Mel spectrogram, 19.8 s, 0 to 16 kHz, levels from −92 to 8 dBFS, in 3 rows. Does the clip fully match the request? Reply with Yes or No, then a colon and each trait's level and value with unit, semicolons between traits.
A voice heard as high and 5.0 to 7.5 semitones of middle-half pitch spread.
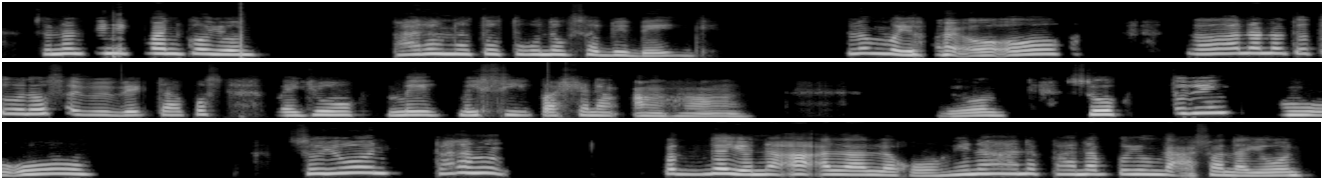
Yes: very high, 260 Hz; wide, 5.5 semitones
